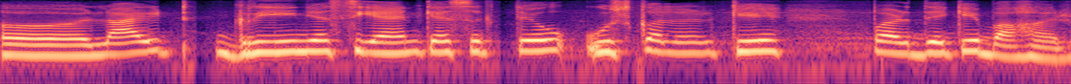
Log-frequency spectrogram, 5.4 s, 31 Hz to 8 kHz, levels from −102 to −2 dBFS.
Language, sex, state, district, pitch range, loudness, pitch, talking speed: Hindi, female, Maharashtra, Mumbai Suburban, 235-275 Hz, -13 LUFS, 255 Hz, 155 wpm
